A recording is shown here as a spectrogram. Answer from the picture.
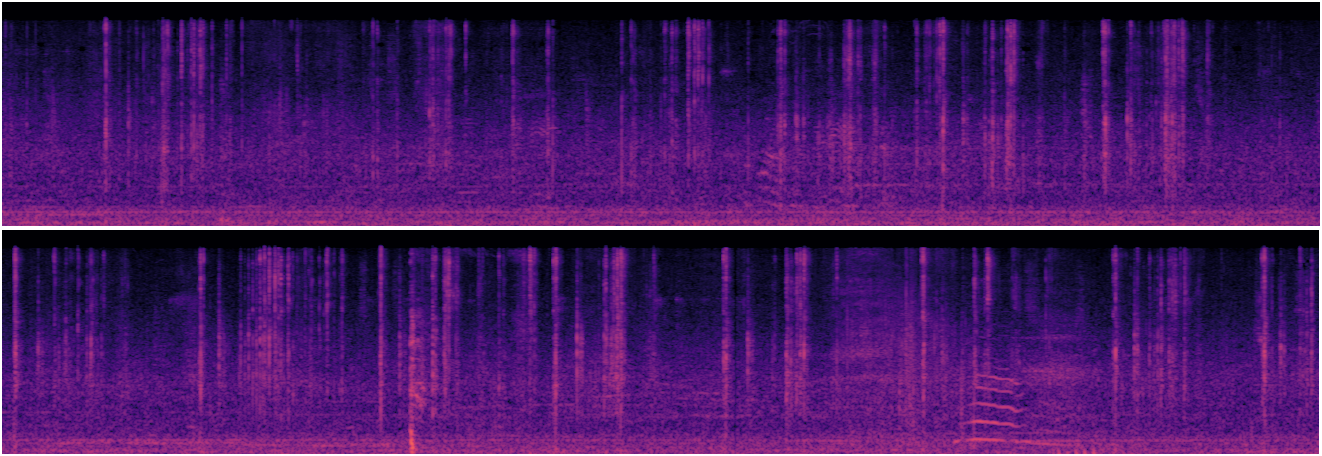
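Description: Poker chips clicking and clacking as they are fiddled with at the table: many sharp, irregular clicks throughout. Faint murmured voices come in briefly near the end.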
